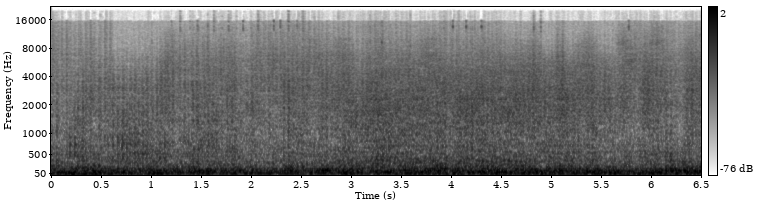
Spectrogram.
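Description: Reaper torpedo launchers on a Legion-class ship fire in the Starsector space combat game, making a dense, continuous low rumble of overlapping blasts and booms that stays loud for the whole stretch.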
